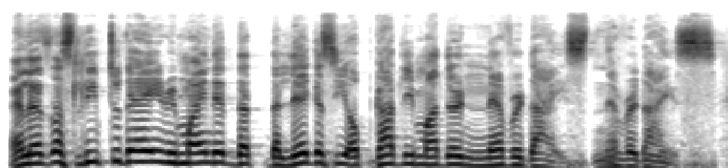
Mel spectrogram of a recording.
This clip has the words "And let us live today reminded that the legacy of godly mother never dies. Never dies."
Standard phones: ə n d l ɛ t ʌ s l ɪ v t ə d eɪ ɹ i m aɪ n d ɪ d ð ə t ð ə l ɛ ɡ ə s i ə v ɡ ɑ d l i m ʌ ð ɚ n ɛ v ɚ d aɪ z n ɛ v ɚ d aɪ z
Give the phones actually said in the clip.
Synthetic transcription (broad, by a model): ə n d l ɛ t ʌ s l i p t ə d eɪ ɹ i m aɪ n d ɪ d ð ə t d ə l ɛ ɡ ə s i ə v ɡ ɑ d l i m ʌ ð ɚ n ɛ v ɚ d aɪ s n ɛ v ɚ d aɪ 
